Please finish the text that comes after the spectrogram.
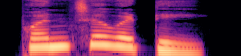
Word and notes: ಪಂಚವಟಿ: panca vaṭi

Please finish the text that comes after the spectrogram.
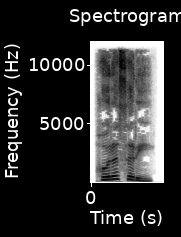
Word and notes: ಹೊರಸರಿ: Kannada

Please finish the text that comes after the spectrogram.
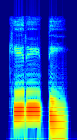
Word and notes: ಕಿರೀಟಿ: kirīṭi

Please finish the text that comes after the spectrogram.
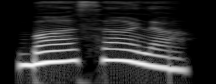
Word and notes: ಬಿಸಿಲ್: bisil; Kannada

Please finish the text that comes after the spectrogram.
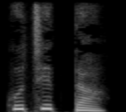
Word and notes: ಖಚಿತ: khacita; Kannada

